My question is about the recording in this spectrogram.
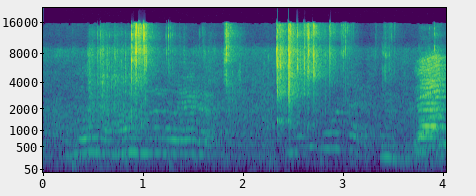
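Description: Thin fried chips crackling in a plastic tub as a hand grabs some, in two short crisp bursts: one about a second in and one past two seconds.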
